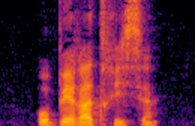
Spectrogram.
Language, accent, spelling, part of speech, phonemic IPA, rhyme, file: French, France, opératrice, noun, /ɔ.pe.ʁa.tʁis/, -is, LL-Q150 (fra)-opératrice.wav
- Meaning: female equivalent of opérateur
